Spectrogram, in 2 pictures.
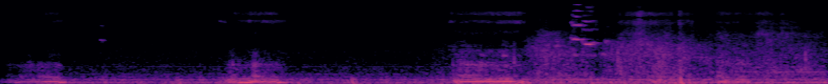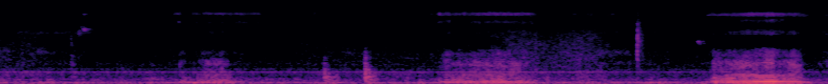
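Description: Soft, low snorting snores about every two to three seconds from a small sleeping dog, with faint room noise.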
